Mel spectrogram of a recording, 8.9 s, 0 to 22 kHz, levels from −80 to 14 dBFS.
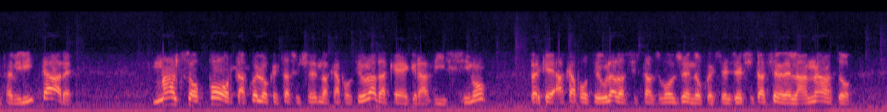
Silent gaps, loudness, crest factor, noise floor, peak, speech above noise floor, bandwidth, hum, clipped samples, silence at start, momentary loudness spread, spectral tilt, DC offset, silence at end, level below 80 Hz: none; -14 LUFS; 14 dB; -36 dBFS; 0 dBFS; 22 dB; 15.5 kHz; none; under 0.1%; 0 s; 7 LU; -5.5 dB/octave; under 0.1%; 0 s; -38 dBFS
